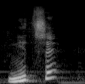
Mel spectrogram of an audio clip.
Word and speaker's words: Nietzsche: Ya existe el libro La Gaia Ciencia, el libro de filosofía de La Gaia Ciencia de Friedrich Nietzsche. ¿Lo he dicho bien, Polar? – Sí.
